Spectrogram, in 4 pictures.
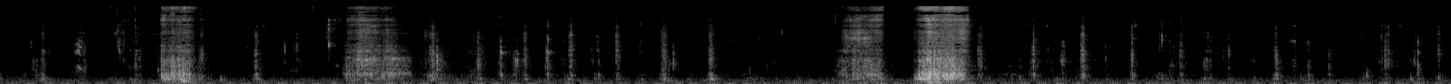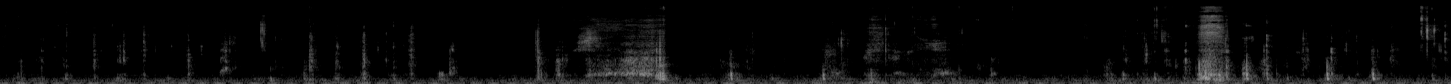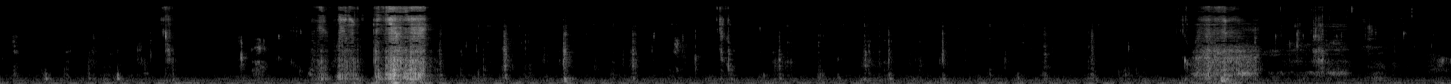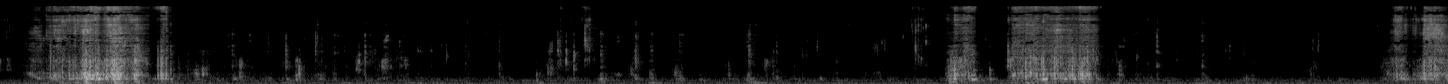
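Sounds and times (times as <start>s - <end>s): chewing noodles: 0.0s - 19.2s, 19.8s - 30.8s, 31.4s - 58.0s
slurping noodles: 8.4s - 9.9s, 32.2s - 33.4s, 43.8s - 45.3s, 53.0s - 54.6s, 57.4s - 58.0s.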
